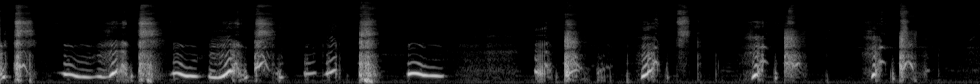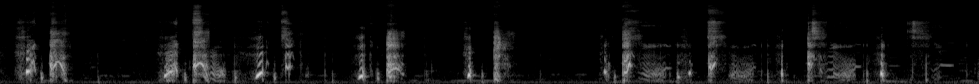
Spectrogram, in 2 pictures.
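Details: Pollen-triggered sneezing: a long run of about twenty small, quick, oddly sounding sneezes with brief pauses between them; a repeated sneezing fit.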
